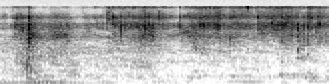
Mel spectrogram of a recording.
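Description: Near silence: faint room tone with one short, soft click just after the start.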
